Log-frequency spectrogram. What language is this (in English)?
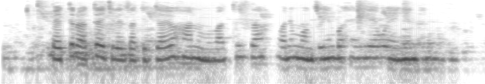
Kinyarwanda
